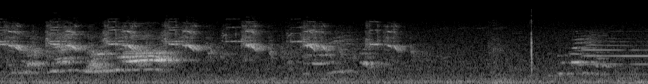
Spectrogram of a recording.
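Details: Two wild grey francolins (Francolinus pondicerianus), male and female, give loud territorial calls in their territory: harsh, squawking notes about four a second for four seconds, then fading; a sharp click and a faint tonal sound follow.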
